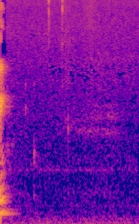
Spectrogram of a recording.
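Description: A pause of faint room tone with a few soft, short clicks in the first second, just after a spoken word ends.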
